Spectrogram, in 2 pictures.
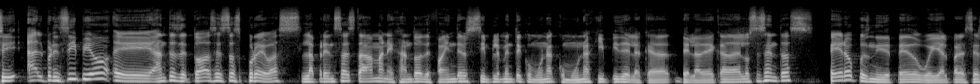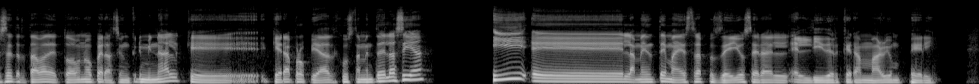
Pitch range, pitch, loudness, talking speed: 105-150 Hz, 120 Hz, -20 LUFS, 210 wpm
